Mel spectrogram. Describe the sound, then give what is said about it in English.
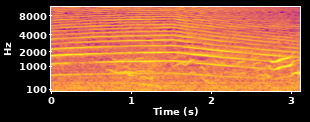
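An air raid siren in an animated film sounds the alarm as a nuclear missile heads for the town, wailing in a long, steady, loud tone with a rich buzzy edge, its pitch sagging slowly over a few seconds while faint voices murmur underneath. “Why even bother sounding the alarm?”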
